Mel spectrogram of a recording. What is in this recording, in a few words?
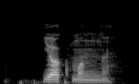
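"ёкмунны", Komi, male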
